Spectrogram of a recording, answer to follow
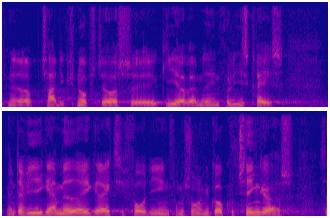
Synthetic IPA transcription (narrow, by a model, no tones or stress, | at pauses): nedɒ̽b̥t͡sʰɑ̰̈ːd̥ikʰnɔ̽b̥sd̥eɒ̽søɡ̥ḭɐ̰ɒʋæːɐmeðˠe̝̰n̩fɒ̽lḭːskʰʁɛ̰ːs | mend̥æʋie̝ɡ̥əæɐmeð̞ˠɒ̽e̝ɡ̥əʁeɡ̥̚d̥ifɒ̰ːd̥ie̝nfɒmæɕo̝̰ːnɐʋiɡ̥ɒ̽d̥̚kʰut͡sʰeŋɡ̥əɒ̽s | sɒ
